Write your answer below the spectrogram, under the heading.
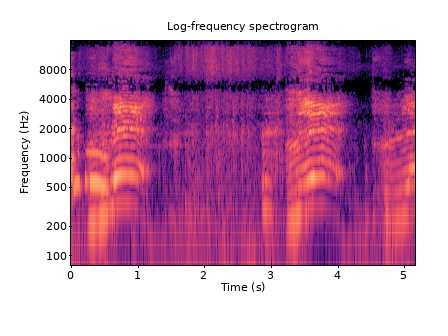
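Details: Female goat labouring to deliver her kid cries out in long, shaky, rising-then-falling bleats, two full calls about three seconds apart and a third starting at the close, with faint background talk.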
